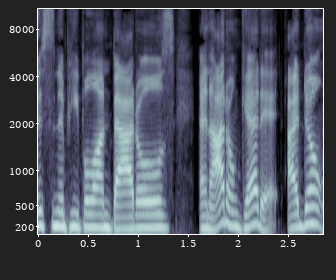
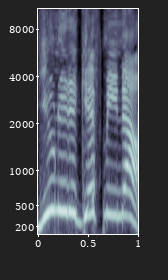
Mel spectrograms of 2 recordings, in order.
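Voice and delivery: very high-pitched screaming, demanding; 12 semitones higher than usual. Retelling what those dudes say: imitating someone screaming. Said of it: "When I hear those dudes screaming".

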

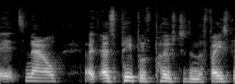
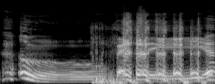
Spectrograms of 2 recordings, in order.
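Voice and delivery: really camp, stretched "oh". Imitating how the other host sounded joining in: imitating a camp voice. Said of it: "really camp then".

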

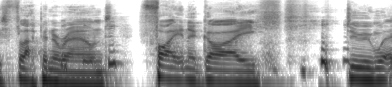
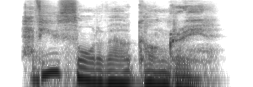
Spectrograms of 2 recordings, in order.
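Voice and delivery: put-on British narrator voice. Imitating an audiobook voice in one's ear: Stephen Fry voice. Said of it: "Stephen Fry's in your ear going".

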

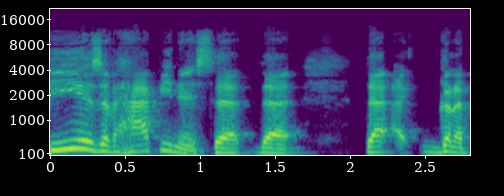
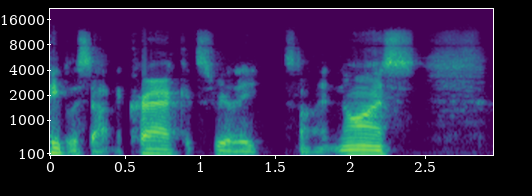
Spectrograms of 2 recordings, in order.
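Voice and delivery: put-on glum, downcast, dejected tone; 8 semitones lower, 5 dB quieter than usual. Retelling a phone call with a client in isolation: imitating someone sounding down. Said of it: "but he was sounding down".

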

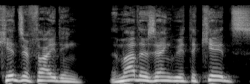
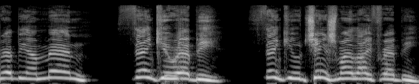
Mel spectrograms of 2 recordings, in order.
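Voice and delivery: put-on tearful, weeping delivery in a high voice; 7 semitones higher than usual. Telling a story where Pinchas thanks the Rebbe through tears: imitating Pinchas crying. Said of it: "Pinchas is standing there crying".

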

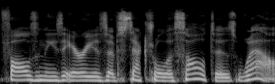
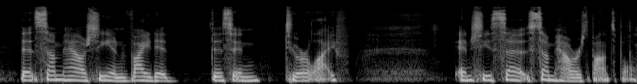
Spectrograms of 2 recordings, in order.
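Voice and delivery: choked-up voice, emotion catching in the throat. Speaking about a woman being blamed for what happened to her, choked up. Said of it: "it kind of chokes me up".

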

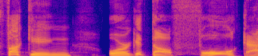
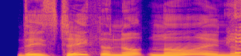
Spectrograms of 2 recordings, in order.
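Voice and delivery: put-on Liverpool accent; 4 dB louder than usual. Retelling how a friend imitated a Liverpool cast member: Jack impression with Liverpool accent. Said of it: "that's exactly what he sounds like".

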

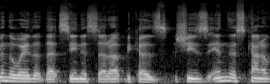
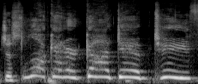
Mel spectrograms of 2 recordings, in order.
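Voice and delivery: mock very high, insistent, repeated shouting. Describing a movie scene, speaker acts out a man dragged from a nightclub: retelling a yell. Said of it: "The amount of times he yells".

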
